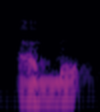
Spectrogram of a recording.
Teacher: Huruf ba termasuk ke dalam kategori huruf qalqalah, yaitu huruf yang ketika sukun dibaca memantul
